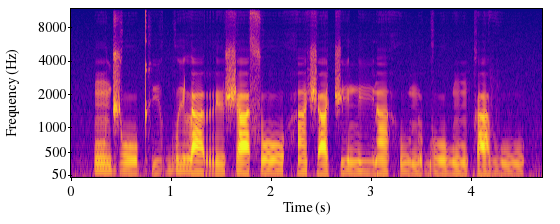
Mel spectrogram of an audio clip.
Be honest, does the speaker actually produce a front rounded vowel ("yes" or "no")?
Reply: no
